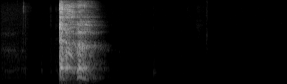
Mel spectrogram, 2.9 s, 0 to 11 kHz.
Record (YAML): cough_length: 2.9 s
cough_amplitude: 26026
cough_signal_mean_std_ratio: 0.24
survey_phase: beta (2021-08-13 to 2022-03-07)
age: 45-64
gender: Female
wearing_mask: 'No'
symptom_cough_any: true
symptom_runny_or_blocked_nose: true
symptom_fatigue: true
symptom_onset: 8 days
smoker_status: Ex-smoker
respiratory_condition_asthma: false
respiratory_condition_other: false
recruitment_source: Test and Trace
submission_delay: 2 days
covid_test_result: Positive
covid_test_method: RT-qPCR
